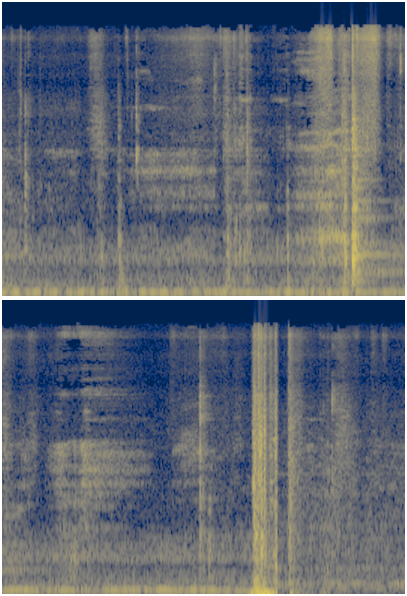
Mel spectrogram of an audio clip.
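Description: Refrigerator interior with the door open: a steady low hum, a clink about halfway through as a drink can is lifted off the glass shelf, and a loud thump near the end as the fridge door is shut, cutting the hum off.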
